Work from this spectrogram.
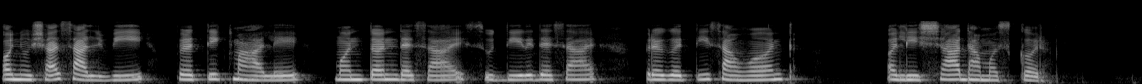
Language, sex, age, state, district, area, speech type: Goan Konkani, female, 18-30, Goa, Ponda, rural, spontaneous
